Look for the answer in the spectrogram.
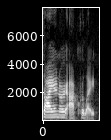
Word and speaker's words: cyanoacrylate: It's a big, long, scary word, but it is pronounced cyanoacrylate, and that is 90% of your lash adhesive.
